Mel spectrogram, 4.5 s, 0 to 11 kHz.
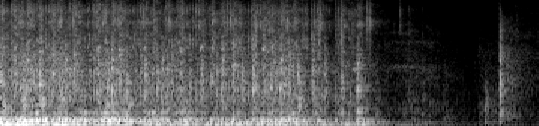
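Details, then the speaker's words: Abandoned Jaguar XJRS V12 on a makeshift fuel supply at full fuel pressure: heavy, lumpy running that then dies. It is flooding and running full rich; the ECU temp-sensor wire trick made no difference, and the cause was not found. "So there's something making this thing just go full rich f"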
